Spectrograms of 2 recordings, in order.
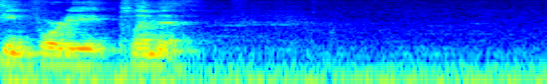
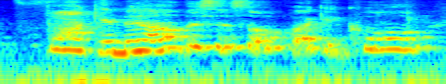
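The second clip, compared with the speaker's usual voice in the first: put-on much higher, awed teen gush; starstruck. Teen fan seeing band photos on the fridge. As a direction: gush like a starstruck punk kid. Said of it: "I'm just like".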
